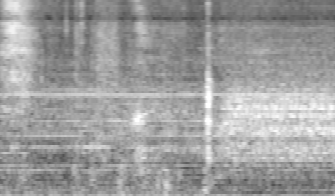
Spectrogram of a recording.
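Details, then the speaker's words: Lathe spindle truing thin bar stock in the chuck with a bearing pushed against it, ticking fades to a steady low hum with no catching; runs smooth and true, normal running. "you'll hear a little ticking obviously as it hits and misses and eventually the bearing should just run around nice and smoothly which it's doing now"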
